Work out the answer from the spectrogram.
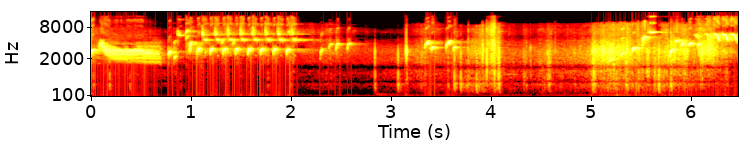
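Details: Canary and Portuguese goldfinch hybrid, bred from a female canary, singing vigorously: a buzzy high phrase, then rapid repeated chirping trills, a short pause near three seconds, and a dense twittering burst to finish.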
